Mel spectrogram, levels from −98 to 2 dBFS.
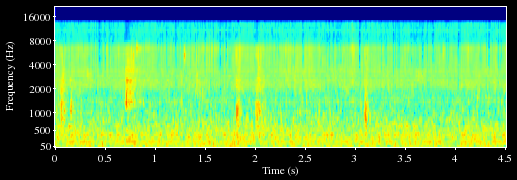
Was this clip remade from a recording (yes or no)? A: yes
